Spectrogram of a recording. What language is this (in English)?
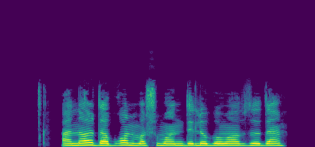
Pashto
